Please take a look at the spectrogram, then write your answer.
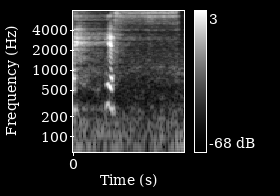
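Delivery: hissed, slow and voiceless; snake voice. Shown as a demonstration. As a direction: hiss it out like a snake. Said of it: "like a snake".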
